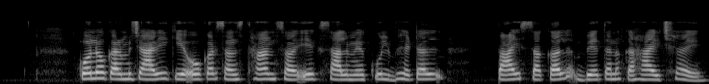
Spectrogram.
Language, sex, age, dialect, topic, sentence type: Maithili, female, 18-24, Bajjika, banking, statement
